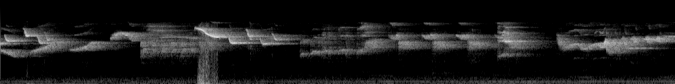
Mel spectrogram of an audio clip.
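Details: Oriental magpie-robin singing gacor full-roll 'tembak' for use as a master song for other birds. A loud sharp downslurred note stands out among stacked whistles, buzzy trills and repeated slurred phrases that run almost without a break.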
